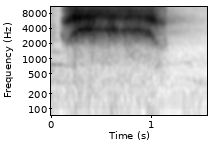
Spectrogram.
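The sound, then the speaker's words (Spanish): A person lets out a single breathy, airy whistle lasting about a second, steady and fairly loud, then it cuts off into quiet. No one is talking. “Empieza a silbar.”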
